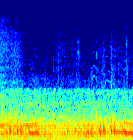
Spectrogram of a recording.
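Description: Wood pigeons coo in soft, bubbling, repeated phrases at an open farm setting, a steady low murmur of calls running throughout at moderate distance.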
